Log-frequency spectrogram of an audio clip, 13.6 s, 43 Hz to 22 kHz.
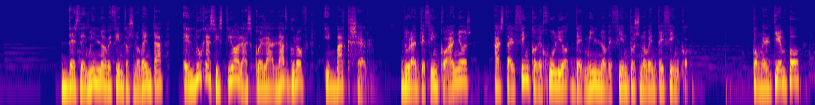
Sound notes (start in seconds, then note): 1.2 voiceover; 8.1 upbeat music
